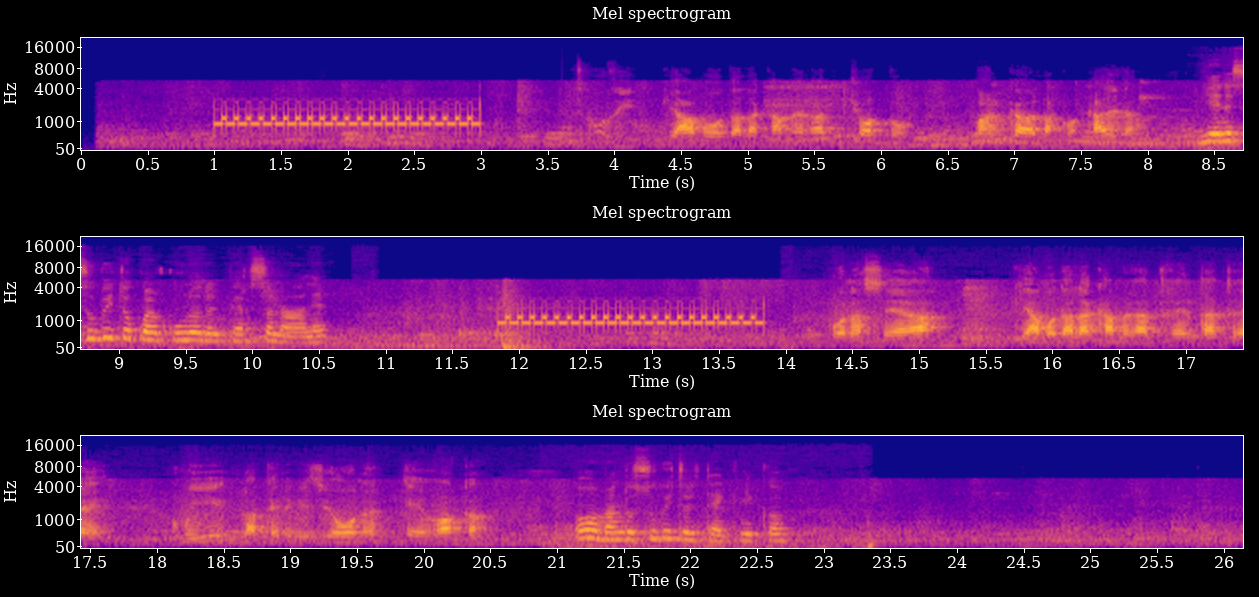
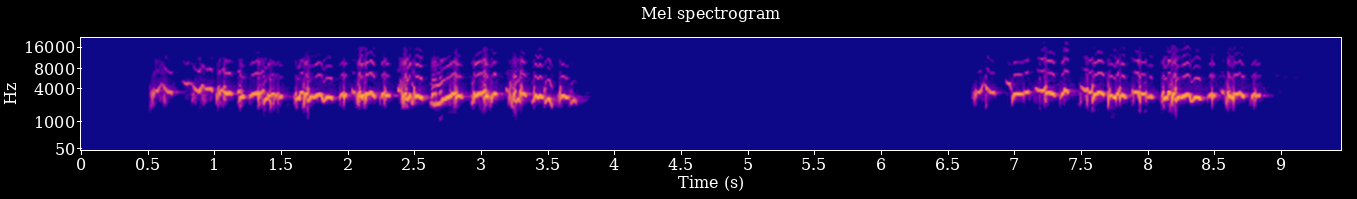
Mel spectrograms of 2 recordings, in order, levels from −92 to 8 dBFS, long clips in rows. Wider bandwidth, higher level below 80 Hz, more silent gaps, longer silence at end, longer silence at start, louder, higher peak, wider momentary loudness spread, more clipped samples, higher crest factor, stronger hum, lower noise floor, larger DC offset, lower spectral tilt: first, 15 kHz vs 12 kHz; first, -50 dBFS vs under -90 dBFS; second, none vs 4.01-6.68 s; second, 0 s vs 0.6 s; second, 0.15 s vs 0.55 s; second, -22 LUFS vs -16 LUFS; first, -2 dBFS vs -6 dBFS; first, 23 LU vs 15 LU; neither; first, 22 dB vs 16 dB; neither; second, -46 dBFS vs under -90 dBFS; neither; first, -4.5 dB/octave vs 13 dB/octave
